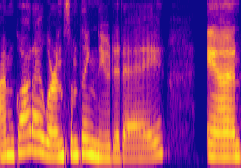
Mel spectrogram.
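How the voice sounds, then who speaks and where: An unremarkable speaking voice with an American accent, fairly slow pace, ordinary pitch variation and a quiet background. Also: woman. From South Florida. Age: 20s. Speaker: podcast co-host. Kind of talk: casual chat. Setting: video call.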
